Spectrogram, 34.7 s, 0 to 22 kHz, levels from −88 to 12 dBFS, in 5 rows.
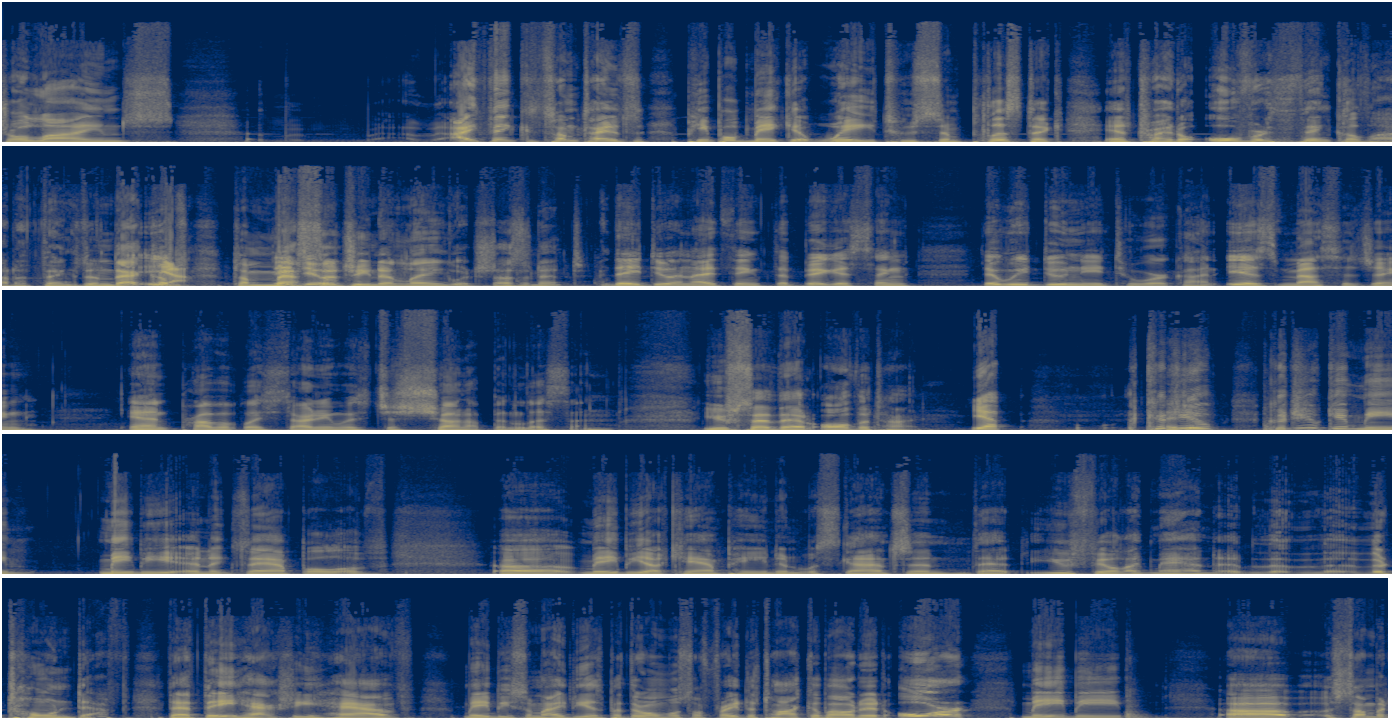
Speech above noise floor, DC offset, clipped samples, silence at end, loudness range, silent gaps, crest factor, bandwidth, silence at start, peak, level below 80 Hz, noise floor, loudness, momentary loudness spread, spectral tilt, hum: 34 dB; under 0.1%; under 0.1%; 0 s; 6 LU; none; 24 dB; 19.5 kHz; 0 s; 0 dBFS; -40 dBFS; -57 dBFS; -23 LUFS; 12 LU; -4.5 dB/octave; none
